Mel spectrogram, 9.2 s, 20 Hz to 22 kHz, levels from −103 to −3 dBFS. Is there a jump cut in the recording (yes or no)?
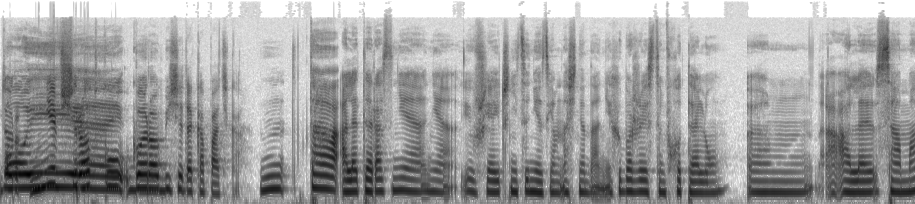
yes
